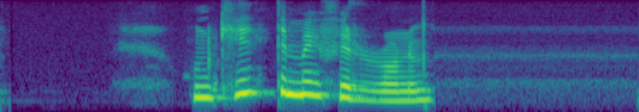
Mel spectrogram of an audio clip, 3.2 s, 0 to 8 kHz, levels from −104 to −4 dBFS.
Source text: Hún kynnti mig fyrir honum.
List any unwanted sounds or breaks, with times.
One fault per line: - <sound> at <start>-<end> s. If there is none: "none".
none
